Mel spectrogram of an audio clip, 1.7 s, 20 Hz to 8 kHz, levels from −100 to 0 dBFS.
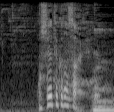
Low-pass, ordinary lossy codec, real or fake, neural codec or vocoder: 7.2 kHz; none; fake; codec, 16 kHz, 16 kbps, FreqCodec, larger model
